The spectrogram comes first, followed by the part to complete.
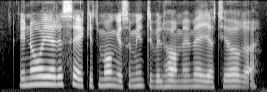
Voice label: swedish; GlobalPhone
